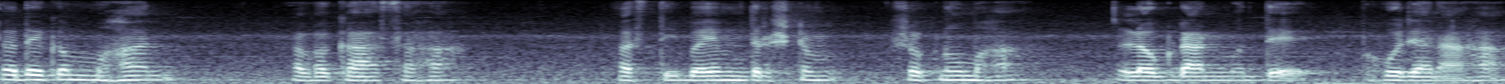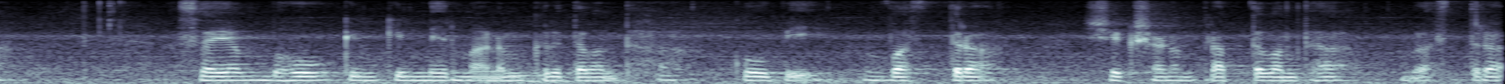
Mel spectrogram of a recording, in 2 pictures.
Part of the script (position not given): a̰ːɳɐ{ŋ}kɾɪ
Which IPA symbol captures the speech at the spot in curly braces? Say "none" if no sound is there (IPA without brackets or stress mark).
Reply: m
